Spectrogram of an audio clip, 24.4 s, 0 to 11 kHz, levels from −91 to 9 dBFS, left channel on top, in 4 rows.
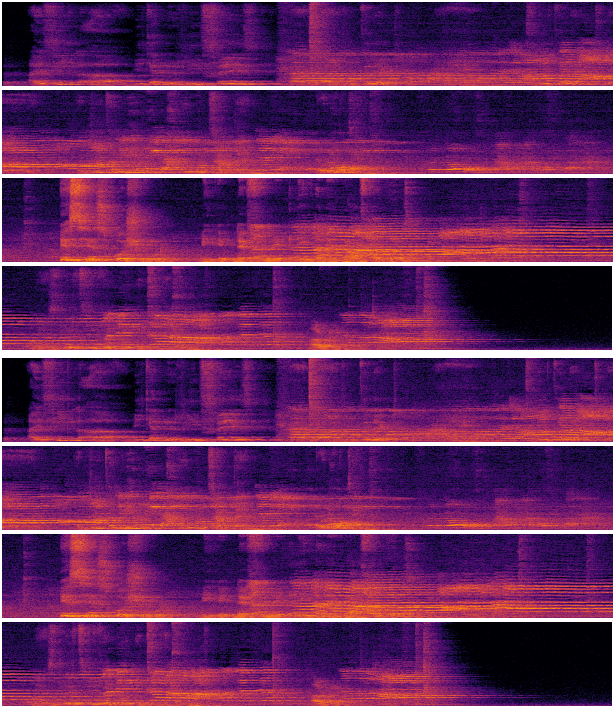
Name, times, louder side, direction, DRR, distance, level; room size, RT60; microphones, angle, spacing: voice 1, 0.2-2.5 2.8-3.9 4.3-4.9 5.2-6.5 6.8-8.7 9.2-9.8 18.6-20.4, equal, 85° right, -3 dB, 0.8 m, -27 dB
sound 1, 2.7-22.6, right 1 dB, 30° right, 0.5 m, -23 dB
voice 2, 12.8-13.8 14.1-17.3 18.6-18.9 21.4-22.7, left 1 dB, 25° left, -4 dB, 0.6 m, -21 dB
3.7 x 2.5 x 2.3 m, 1.3 s
head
